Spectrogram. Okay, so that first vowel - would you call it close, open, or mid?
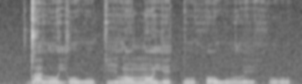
open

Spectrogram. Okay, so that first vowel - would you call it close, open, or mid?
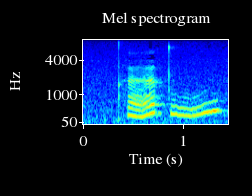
mid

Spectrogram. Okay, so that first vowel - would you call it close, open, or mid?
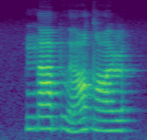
open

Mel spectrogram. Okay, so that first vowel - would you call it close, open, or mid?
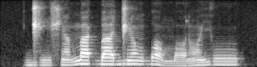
close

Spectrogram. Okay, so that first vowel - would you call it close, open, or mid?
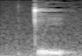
close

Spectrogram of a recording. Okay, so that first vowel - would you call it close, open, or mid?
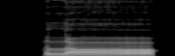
open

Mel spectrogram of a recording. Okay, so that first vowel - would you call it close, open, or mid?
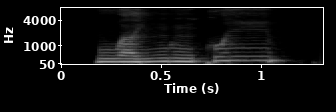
open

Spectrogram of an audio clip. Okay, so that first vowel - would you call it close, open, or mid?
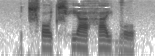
mid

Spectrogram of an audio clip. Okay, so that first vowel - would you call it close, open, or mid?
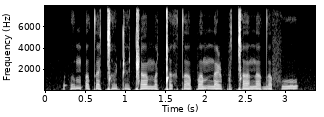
mid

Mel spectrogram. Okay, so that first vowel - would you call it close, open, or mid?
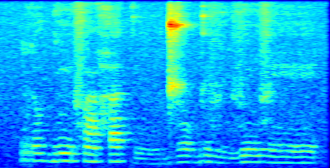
mid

